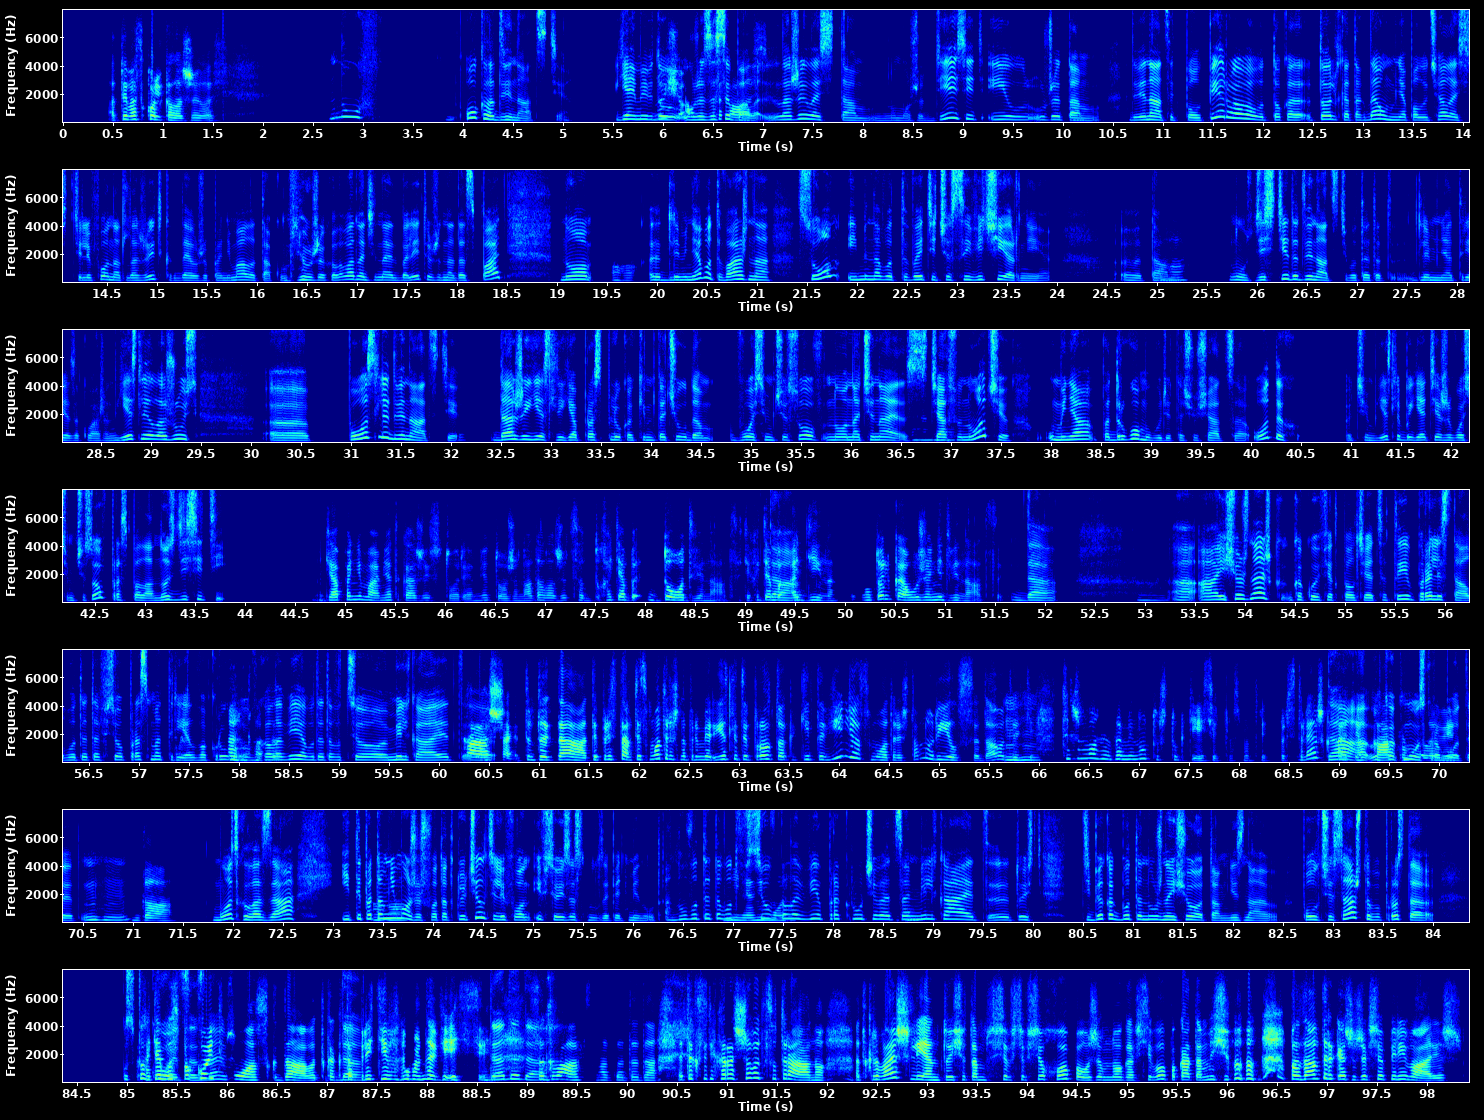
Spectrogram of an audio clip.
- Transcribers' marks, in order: other background noise; laughing while speaking: "Да, да, да"; laughing while speaking: "прийти в равновесие"; chuckle; laughing while speaking: "еще"
- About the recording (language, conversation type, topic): Russian, podcast, Какую роль играет экранное время в твоём отдыхе перед сном?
